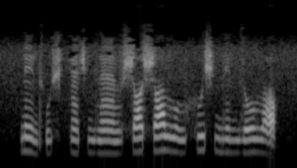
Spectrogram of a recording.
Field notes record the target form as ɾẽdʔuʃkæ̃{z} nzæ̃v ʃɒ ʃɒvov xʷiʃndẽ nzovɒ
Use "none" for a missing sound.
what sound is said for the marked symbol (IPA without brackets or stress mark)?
ʃ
